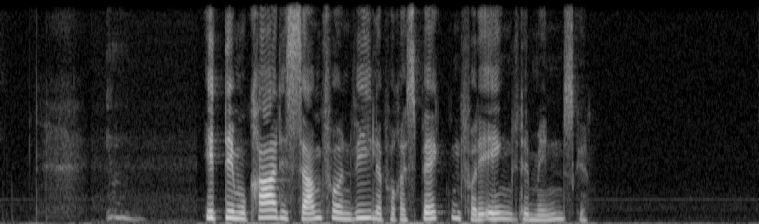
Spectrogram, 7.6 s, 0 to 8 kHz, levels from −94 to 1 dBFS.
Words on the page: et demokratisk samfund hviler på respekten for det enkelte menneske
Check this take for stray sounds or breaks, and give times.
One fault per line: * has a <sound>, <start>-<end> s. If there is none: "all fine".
* has a throat clearing, 1.0-1.5 s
